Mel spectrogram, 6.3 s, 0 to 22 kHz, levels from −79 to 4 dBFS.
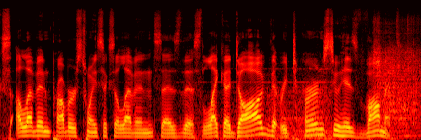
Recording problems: traffic noise; noticeable; throughout; 15 dB below the speech

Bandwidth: 17 kHz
